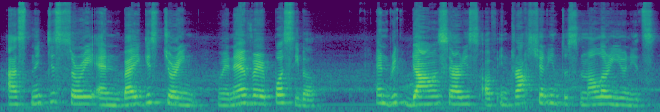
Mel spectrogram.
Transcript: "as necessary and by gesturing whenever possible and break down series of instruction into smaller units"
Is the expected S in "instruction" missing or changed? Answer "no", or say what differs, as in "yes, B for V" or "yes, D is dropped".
yes, S is dropped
